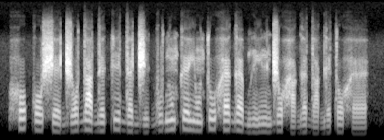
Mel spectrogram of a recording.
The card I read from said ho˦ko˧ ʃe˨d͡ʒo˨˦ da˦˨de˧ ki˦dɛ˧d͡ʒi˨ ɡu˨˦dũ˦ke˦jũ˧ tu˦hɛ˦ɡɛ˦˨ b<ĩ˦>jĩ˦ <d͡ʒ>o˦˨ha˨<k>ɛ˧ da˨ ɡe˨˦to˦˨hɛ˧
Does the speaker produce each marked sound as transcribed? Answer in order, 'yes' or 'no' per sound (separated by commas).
no, yes, no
